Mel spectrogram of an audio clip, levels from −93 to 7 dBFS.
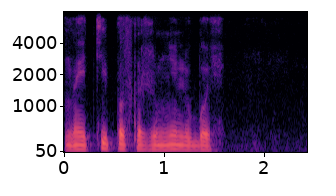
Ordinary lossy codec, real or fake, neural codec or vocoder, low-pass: Opus, 16 kbps; fake; vocoder, 44.1 kHz, 80 mel bands, Vocos; 7.2 kHz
